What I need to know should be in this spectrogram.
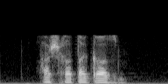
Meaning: staff, personnel
- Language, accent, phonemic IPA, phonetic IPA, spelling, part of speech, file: Armenian, Eastern Armenian, /ɑʃχɑtɑˈkɑzm/, [ɑʃχɑtɑkɑ́zm], աշխատակազմ, noun, Hy-աշխատակազմ .ogg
